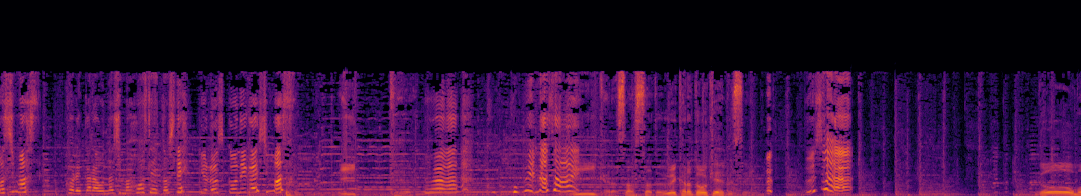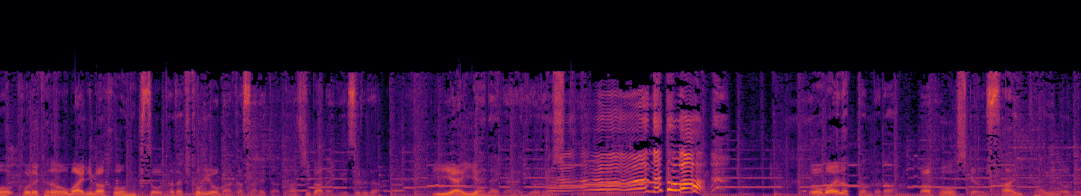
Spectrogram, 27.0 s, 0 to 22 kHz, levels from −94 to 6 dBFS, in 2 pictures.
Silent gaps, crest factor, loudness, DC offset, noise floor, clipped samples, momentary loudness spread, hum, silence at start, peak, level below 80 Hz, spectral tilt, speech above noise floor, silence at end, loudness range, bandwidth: none; 22 dB; -29 LUFS; under 0.1%; -51 dBFS; under 0.1%; 20 LU; none; 0 s; -8 dBFS; -62 dBFS; -2.5 dB/octave; 20 dB; 0 s; 8 LU; 14 kHz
